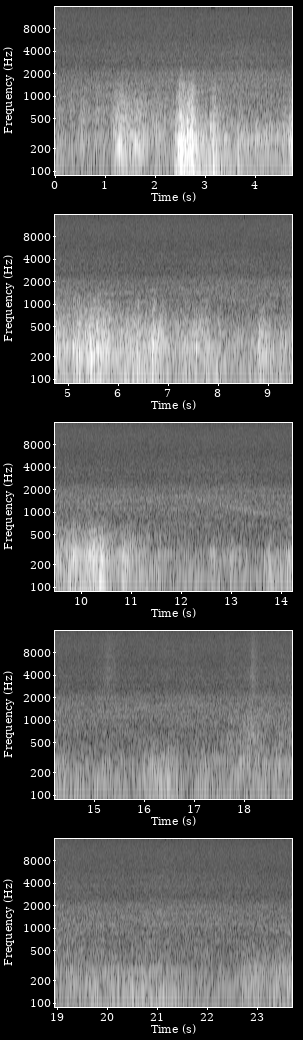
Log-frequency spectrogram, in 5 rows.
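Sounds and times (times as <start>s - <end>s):
thunder rumbling over South London: 0.0s - 15.1s, 15.8s - 23.7s
steady rain in Tulse Hill London UK: 0.0s - 23.7s.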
